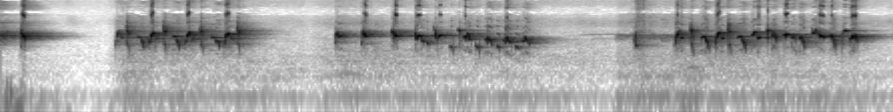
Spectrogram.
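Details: Fighting-style 'ngalas tarung' song by a yellow-vented bulbul, sung to provoke other birds into replying: three rapid, bubbling warbled phrases of about two seconds each, separated by short pauses.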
